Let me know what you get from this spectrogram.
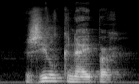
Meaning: alternative form of zielenknijper
- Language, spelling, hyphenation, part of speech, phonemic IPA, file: Dutch, zielknijper, ziel‧knij‧per, noun, /ˈzilˌknɛi̯.pər/, Nl-zielknijper.ogg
